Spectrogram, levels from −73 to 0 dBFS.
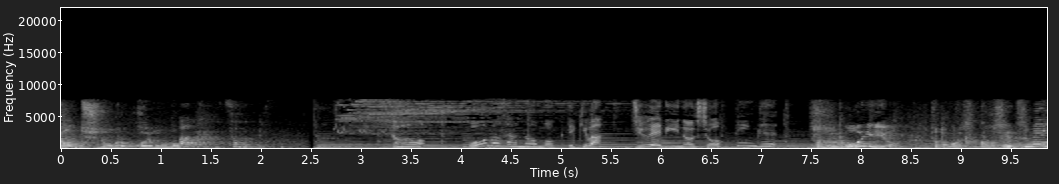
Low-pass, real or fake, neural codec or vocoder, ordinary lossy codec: none; real; none; none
